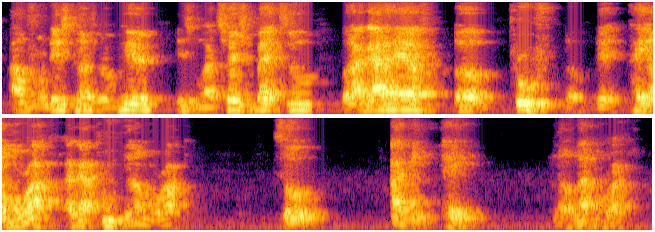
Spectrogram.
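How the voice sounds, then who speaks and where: Emphatic man in echoey room. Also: mid-range voice. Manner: forceful, emphatic, repetitive. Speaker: stream host. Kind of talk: heated casual debate. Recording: echoey room, mic at a distance.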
